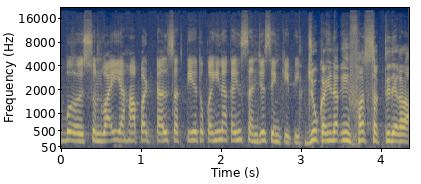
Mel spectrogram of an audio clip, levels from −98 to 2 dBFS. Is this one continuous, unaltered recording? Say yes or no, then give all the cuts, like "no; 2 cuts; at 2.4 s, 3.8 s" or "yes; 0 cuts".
no; 1 cut; at 2.9 s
